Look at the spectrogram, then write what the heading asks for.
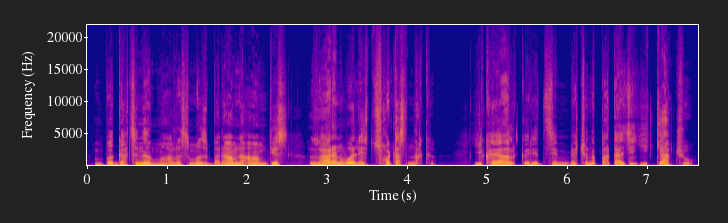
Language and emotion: Kashmiri, disgusted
